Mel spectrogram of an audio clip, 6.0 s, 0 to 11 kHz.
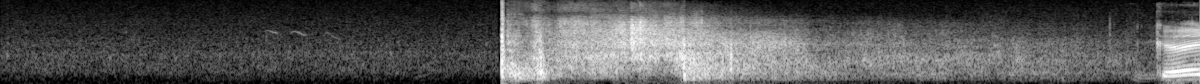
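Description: A single shot from a Tikka T3 rifle in 6.5x55 about two and a half seconds in, its report rolling away over about two seconds.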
